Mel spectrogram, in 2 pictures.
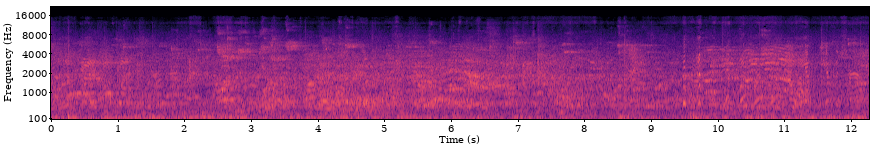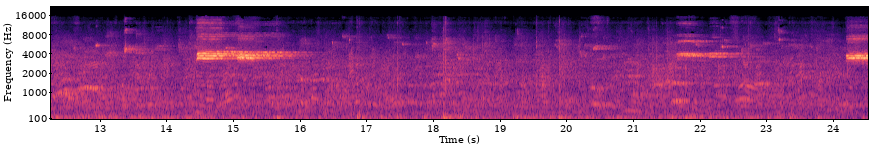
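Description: A crowd of people chatter in a large echoing gym.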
